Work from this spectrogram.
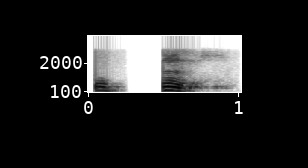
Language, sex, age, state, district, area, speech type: Sanskrit, male, 45-60, Karnataka, Dakshina Kannada, rural, conversation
